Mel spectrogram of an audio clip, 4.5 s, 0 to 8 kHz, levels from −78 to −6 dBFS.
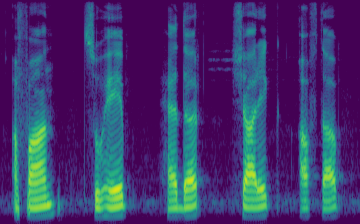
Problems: none marked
